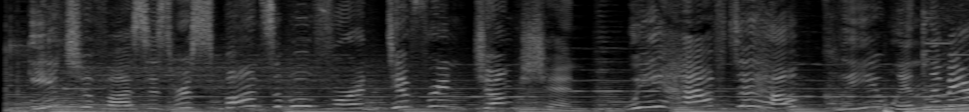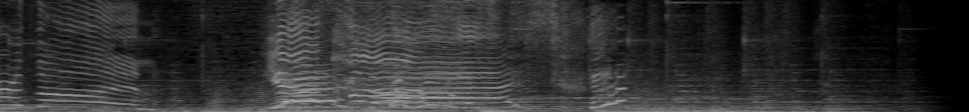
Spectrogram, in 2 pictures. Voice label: little girl cartoon voice

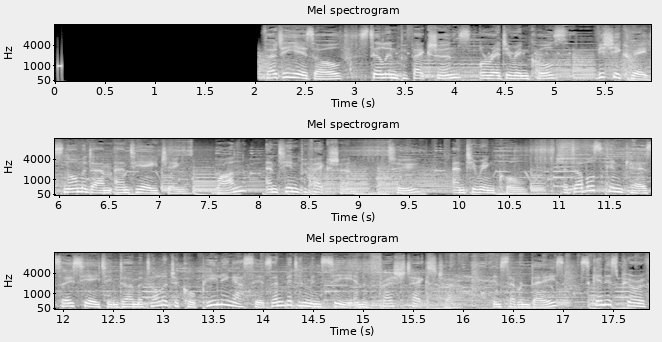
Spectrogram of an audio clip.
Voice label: UK; normaderm

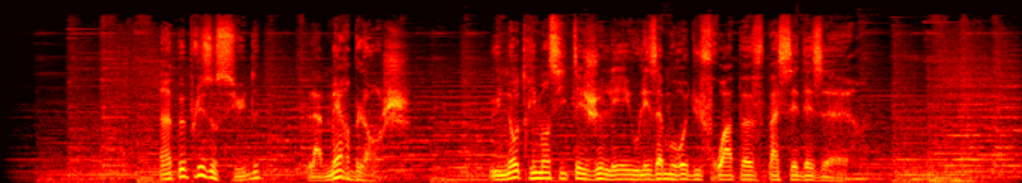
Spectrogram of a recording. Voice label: NARRATION; L'EXTREME ORIENT RUSSE

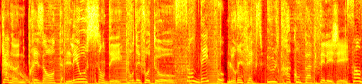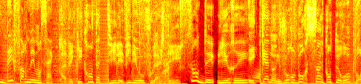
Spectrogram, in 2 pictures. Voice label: Spot; FUSE; Canon Eos 100D

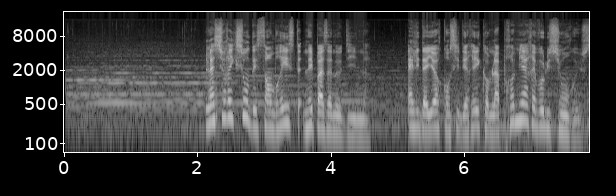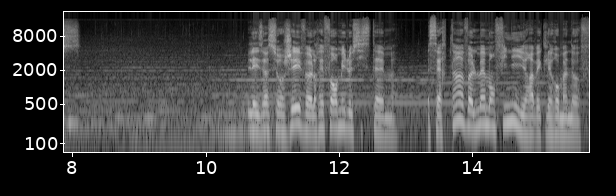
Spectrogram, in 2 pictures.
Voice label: narration; TSAR

